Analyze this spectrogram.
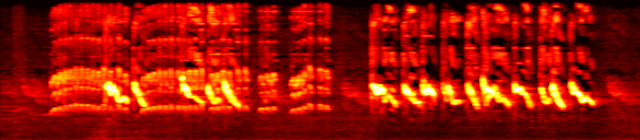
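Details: High, sweet twittering of a Japanese white-eye in two phrases, the first mixing buzzy trills with slurred notes, the second a rapid string of rising-falling chirps, over a faint low hum.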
